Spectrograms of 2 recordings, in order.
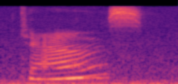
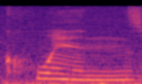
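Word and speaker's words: quinze: s um this one cans should sound like some cans of Coke okay so not Quinns or anything like that but cans this one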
